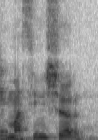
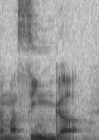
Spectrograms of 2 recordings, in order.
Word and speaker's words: Mazinger: Mazinger, que en realidad en japonés creo se pronuncia Mazinga, y significa dios o demonio, depende quién lo pilotee.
